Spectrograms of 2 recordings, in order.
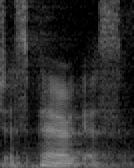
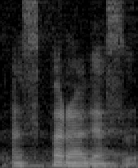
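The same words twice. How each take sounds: First: "asparagus" the English way, as uh-SPARR-uh-gus; English accentuation. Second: "asparagus" as Japanese a-su-pa-RA-ga-su, falling after RA; Japanese accentuation. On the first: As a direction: stress the second syllable of "asparagus", reducing the other vowels. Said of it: "accent in English". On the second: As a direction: give "asparagus" pure Japanese vowels and a pitch accent on RA. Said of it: "Notice that it's different from the". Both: Shown as a demonstration.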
